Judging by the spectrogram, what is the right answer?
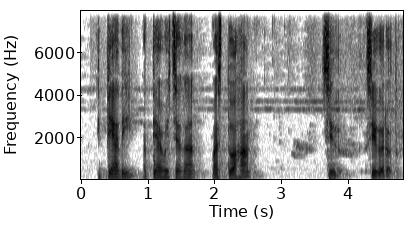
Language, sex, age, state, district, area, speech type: Sanskrit, male, 18-30, Kerala, Thiruvananthapuram, urban, spontaneous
